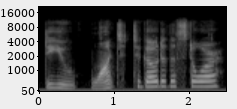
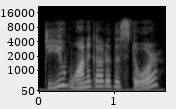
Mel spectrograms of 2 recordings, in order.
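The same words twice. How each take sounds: First: Each word is said fully and clearly. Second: Common words are reduced and mushed together. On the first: "I might say" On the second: "I'm more likely to say"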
